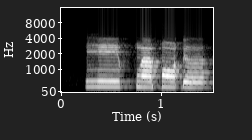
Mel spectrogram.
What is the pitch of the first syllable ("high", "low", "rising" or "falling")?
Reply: high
